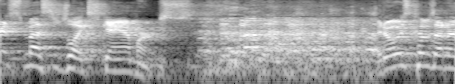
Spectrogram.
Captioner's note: audience laughing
